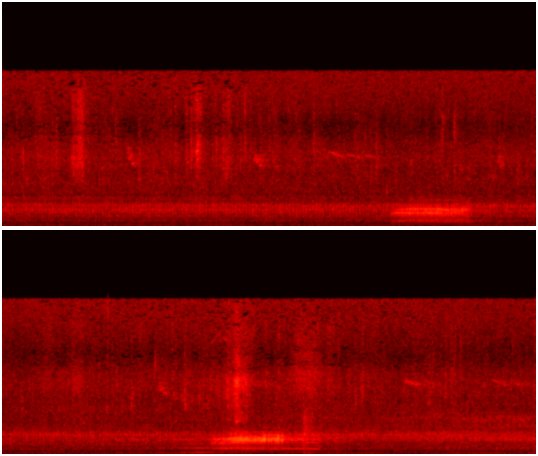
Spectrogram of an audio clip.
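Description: Farm animals calling twice: a short call about four seconds in and a longer one near eight seconds, over a faint steady background.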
